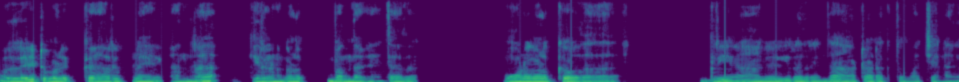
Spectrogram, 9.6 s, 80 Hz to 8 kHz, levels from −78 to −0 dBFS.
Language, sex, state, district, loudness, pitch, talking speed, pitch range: Kannada, male, Karnataka, Chamarajanagar, -28 LUFS, 155 Hz, 75 wpm, 150-165 Hz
